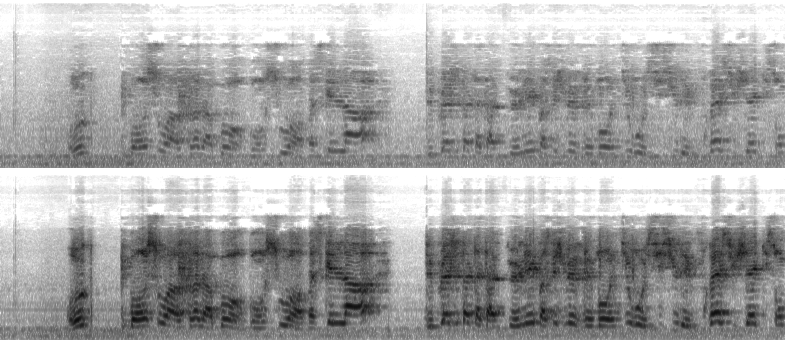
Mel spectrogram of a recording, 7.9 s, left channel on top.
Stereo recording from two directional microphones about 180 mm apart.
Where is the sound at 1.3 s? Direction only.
55° right (ahead or behind).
